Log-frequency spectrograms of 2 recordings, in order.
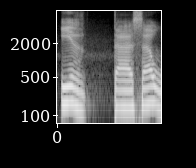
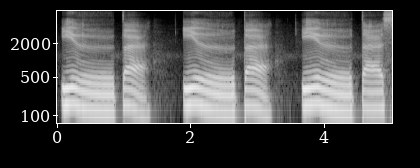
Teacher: Maka tadi saya sampaikan di sini juga di dzal sukun tadi ya, bunyi dzalnya pastikan terus mengalir ya dengan jelas, aliran suaranya tanpa ada jeda hening antara dengan ta. Sehingga bukan dibaca id tasawwaru, tapi jelaskan dulu dzalnya irta irtasawwaru. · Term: rokhawah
